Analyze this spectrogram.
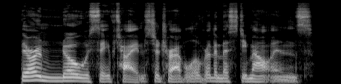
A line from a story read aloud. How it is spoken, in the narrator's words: grunted Dwalin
